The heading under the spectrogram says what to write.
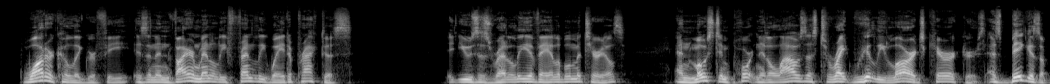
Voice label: voices ENGLISH male adult USA; KER-SOUND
